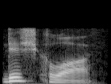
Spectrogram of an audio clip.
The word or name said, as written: dishcloth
